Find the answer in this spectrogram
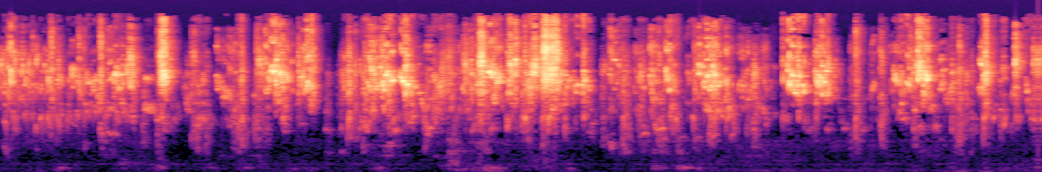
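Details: Happy pet budgerigars chattering in a flock: dense, scratchy warbling with quick squawks and chirps, bursts rising and falling without pause, mostly high-pitched, indoors.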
